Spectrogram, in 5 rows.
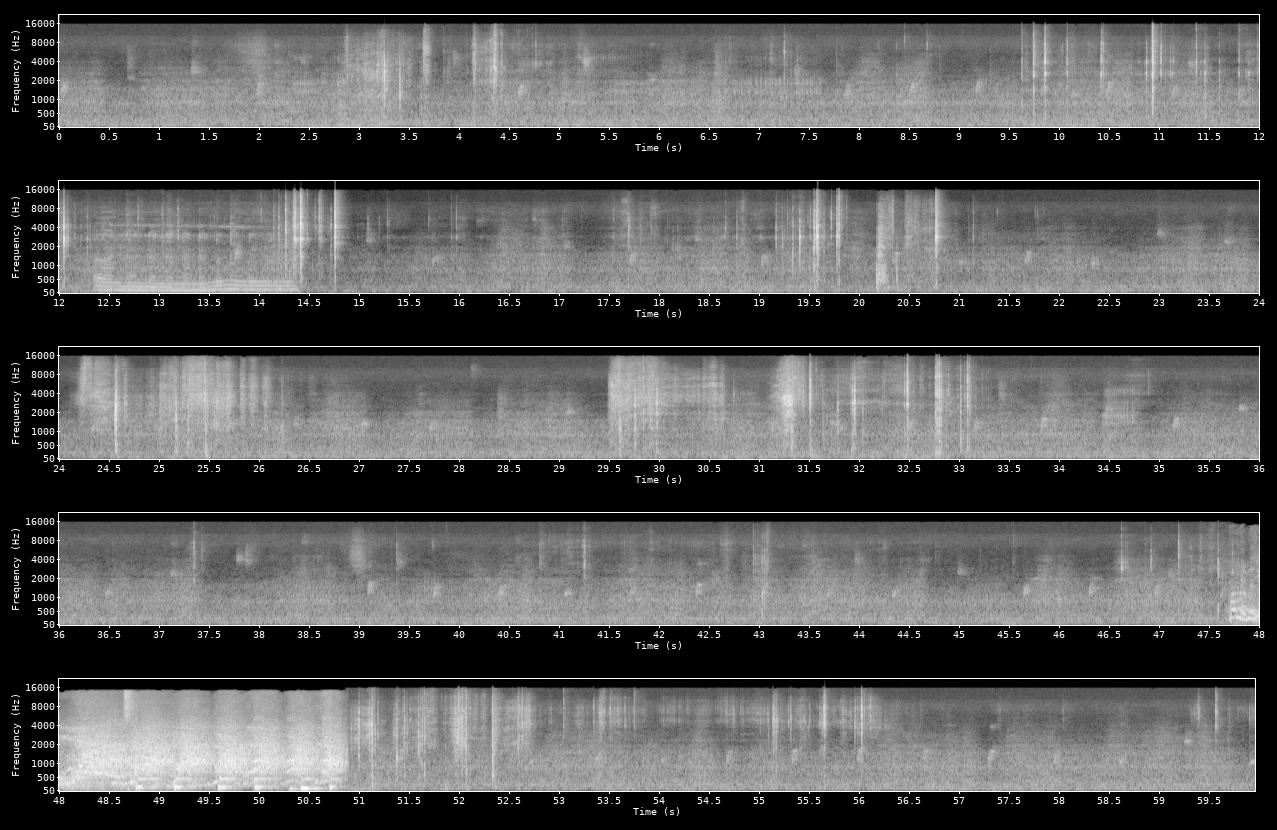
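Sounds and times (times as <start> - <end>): plastic rustle: 1.8 - 5.9, 9.6 - 21.1, 24.2 - 26.4, 29.5 - 33.6, 50.9 - 56.5
plastic parts clicking and rattling: 2.4 - 5.4, 9.6 - 12.4, 14.0 - 16.1, 17.5 - 21.0, 29.5 - 33.3, 50.9 - 56.3
sharp plastic clicks: 9.6 - 12.4, 18.6 - 21.2, 31.2 - 33.3
plastic parts clattering: 9.6 - 12.5, 18.6 - 20.9, 29.5 - 33.2
voice and crowd noise: 47.7 - 50.9.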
